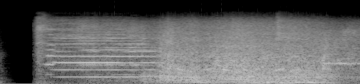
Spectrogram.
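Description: A train horn sounds loudly after a brief silence, holding a steady harmonic blare for about a second before giving way to the rushing roar and rattle of the passing train, close and continuous.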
